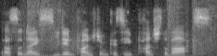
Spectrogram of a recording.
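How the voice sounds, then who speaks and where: Male gaming co-commentator, medium pitch, irreverent and foul-mouthed, casual delivery, a little background noise. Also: moderate pace, fairly bright tone. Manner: irreverent, sarcastic, profane. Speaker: let's play co-commentator.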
